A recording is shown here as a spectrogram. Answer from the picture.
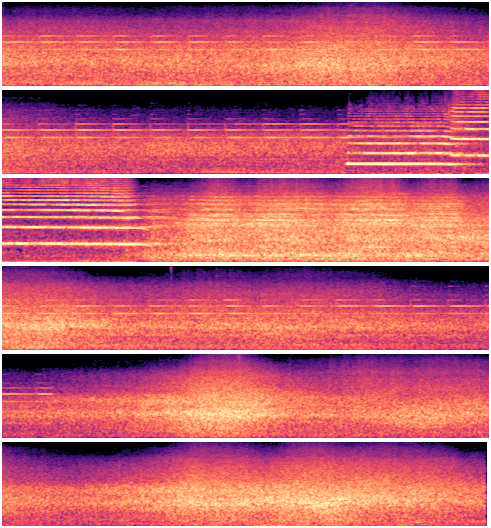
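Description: Level crossing electronic bells (Safetran E-Bells) ringing steadily while a V/Line VLocity diesel railcar sounds its horn about eight seconds in, the horn dropping in pitch as the train passes, followed by the rumble and clatter of the train going over the crossing. The bells stop about twenty seconds in as the crossing deactivates, and two road vehicles then pass.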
